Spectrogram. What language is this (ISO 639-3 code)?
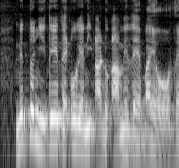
kik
